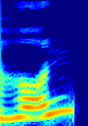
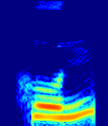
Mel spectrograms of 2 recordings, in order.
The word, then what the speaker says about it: hỗn: Trộn, hôn, trộn, Hán Việt là hỗn, cũng phát âm là, hún, không cần, không cần, em không ăn cái này.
